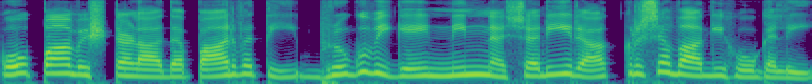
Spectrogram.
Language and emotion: Kannada, neutral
